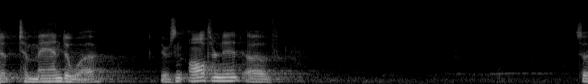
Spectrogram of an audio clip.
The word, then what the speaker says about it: tamandua: you the pronunciation of tamandawa there's an alternate of so I gave you to mandawa there's tamanda wah commandua t a m a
